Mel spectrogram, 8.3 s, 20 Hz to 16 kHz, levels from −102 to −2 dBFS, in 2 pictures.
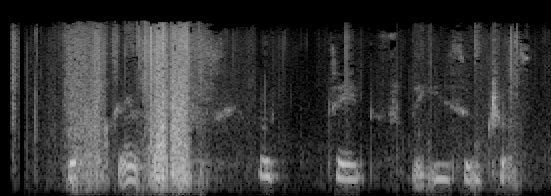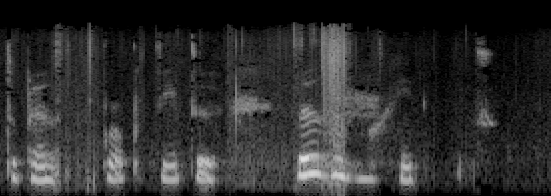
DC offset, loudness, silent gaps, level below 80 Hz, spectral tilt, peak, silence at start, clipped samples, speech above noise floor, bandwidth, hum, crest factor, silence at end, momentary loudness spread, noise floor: under 0.1%; -31 LUFS; none; -80 dBFS; -2 dB/octave; -4 dBFS; 0.1 s; under 0.1%; 25 dB; 11.5 kHz; none; 30 dB; 0.45 s; 22 LU; -57 dBFS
